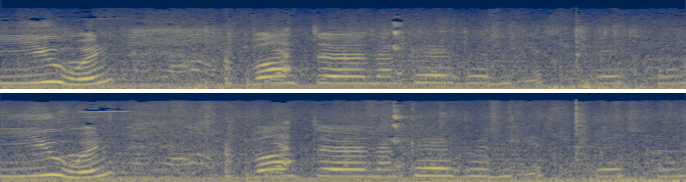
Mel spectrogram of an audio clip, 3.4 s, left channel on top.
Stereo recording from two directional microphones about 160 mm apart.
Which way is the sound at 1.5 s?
40° left (ahead or behind).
